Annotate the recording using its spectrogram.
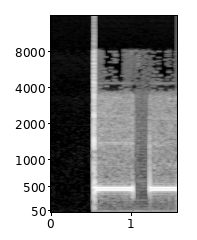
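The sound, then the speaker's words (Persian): A telephone line clicks on, then a steady electronic tone sounds, breaks off briefly, and resumes—a loud, sustained ringback or dial tone pattern with no voices. “همینطور پیام های تلفنی زیادی داشتیم.”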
